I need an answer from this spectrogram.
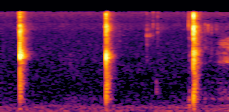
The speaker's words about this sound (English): The frog began to snap his fingers.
